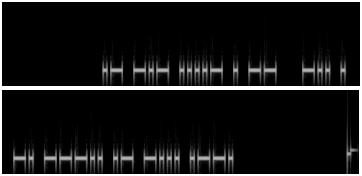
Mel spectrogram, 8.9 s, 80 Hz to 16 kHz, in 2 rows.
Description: Morse code, heard as a keyed tone, about 25 wpm, 700 Hz. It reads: AK4EM DE N8ABP
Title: USA Callsign DE Callsign - 5 Characters - 25wpm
